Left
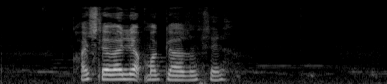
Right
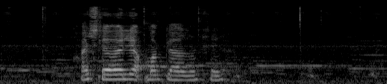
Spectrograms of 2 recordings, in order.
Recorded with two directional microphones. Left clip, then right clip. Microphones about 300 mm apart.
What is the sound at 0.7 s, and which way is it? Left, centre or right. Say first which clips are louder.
Speech: left 8 dB; left.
